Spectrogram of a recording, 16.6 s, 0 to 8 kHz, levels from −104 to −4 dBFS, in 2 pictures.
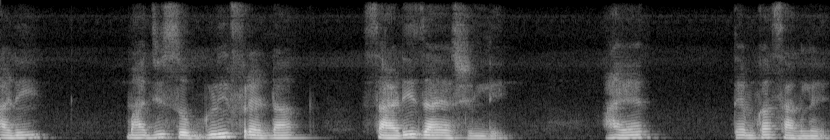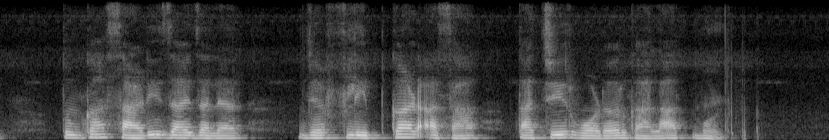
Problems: none marked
